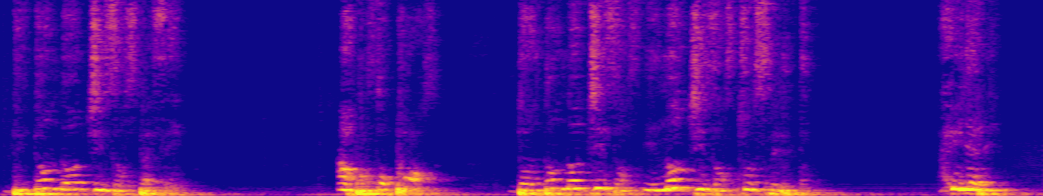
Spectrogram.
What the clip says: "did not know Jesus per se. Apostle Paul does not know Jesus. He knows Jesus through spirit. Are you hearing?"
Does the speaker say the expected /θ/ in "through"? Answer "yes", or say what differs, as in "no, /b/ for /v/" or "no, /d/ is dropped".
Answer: no, /t/ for /θ/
